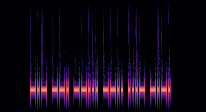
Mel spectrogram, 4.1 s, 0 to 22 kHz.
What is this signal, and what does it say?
Morse code, heard as a keyed tone, about 36 wpm, 700 Hz. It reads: KG7ZVC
